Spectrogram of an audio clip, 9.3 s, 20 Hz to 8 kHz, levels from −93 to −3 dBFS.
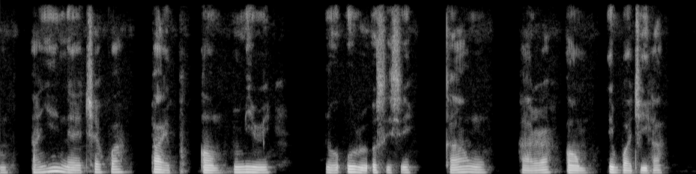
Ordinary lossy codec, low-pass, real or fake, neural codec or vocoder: none; none; real; none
